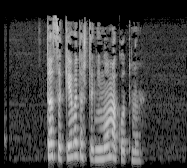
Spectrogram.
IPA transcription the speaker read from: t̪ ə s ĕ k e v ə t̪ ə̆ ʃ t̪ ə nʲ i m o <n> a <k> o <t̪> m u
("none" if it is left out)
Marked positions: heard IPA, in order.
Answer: m, k, t̪

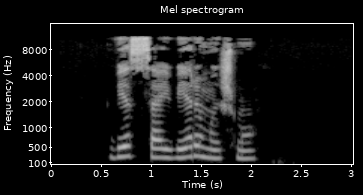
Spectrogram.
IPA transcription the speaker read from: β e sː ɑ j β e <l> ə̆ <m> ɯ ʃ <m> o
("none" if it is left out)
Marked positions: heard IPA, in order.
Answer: ɾ, m, m

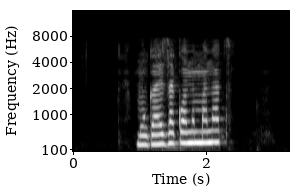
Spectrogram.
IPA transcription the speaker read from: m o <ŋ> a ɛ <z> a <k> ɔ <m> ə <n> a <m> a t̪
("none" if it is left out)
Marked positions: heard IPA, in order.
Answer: ɡ, z, k, n, m, n

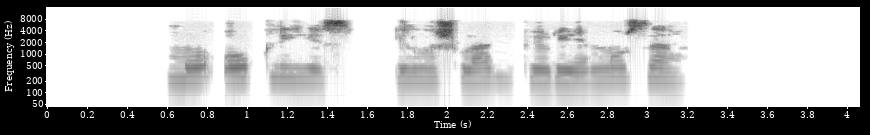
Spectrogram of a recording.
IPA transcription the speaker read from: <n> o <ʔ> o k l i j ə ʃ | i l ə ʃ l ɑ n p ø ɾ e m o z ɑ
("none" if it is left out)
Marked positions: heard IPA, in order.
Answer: m, ʔ

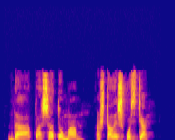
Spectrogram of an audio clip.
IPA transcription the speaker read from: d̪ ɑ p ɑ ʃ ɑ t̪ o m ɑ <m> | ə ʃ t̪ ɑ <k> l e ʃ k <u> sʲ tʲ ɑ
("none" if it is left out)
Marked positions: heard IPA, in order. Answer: m, none, o

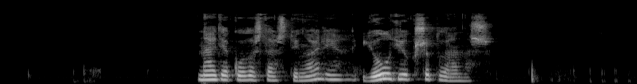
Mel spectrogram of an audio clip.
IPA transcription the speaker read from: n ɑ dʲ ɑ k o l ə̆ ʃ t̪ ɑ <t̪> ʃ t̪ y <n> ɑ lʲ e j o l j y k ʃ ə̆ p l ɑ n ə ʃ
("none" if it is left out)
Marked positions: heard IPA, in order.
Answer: none, ŋ

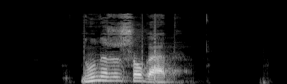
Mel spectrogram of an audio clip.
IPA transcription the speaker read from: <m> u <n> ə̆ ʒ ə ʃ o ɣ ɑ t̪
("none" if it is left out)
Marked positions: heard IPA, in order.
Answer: n, n

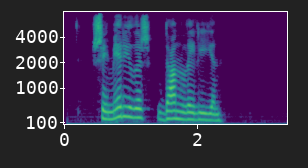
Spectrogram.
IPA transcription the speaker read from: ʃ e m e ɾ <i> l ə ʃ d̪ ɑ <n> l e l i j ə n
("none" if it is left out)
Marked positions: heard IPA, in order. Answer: i, n

